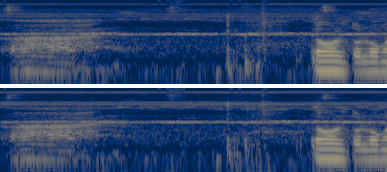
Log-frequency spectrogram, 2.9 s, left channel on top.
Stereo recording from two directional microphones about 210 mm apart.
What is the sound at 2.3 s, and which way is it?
Speech, 10° left (ahead or behind).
